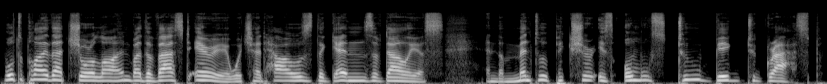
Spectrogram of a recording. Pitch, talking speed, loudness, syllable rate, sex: 170 Hz, 175 wpm, -16 LUFS, 4.8 syllables/s, male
